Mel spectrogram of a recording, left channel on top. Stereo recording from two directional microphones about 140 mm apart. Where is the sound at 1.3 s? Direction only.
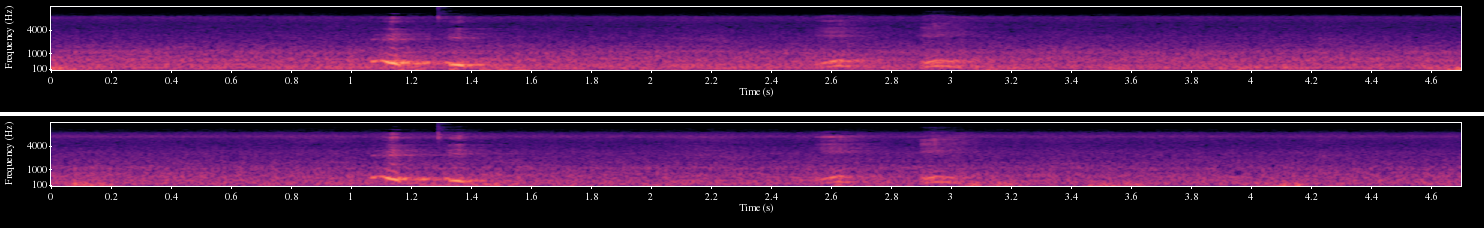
30° right (ahead or behind).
